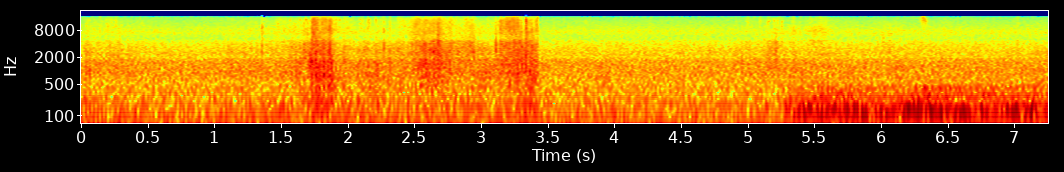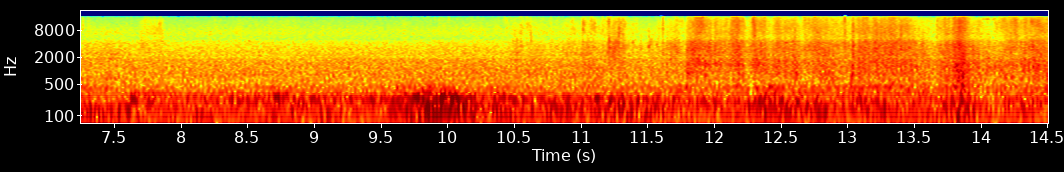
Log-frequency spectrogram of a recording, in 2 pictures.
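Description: Rustling and handling noises from a poncho shelter and its stick frame being worked on: a few short rustles early, then more near the end. From about five seconds in, a steady low rumble runs underneath.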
